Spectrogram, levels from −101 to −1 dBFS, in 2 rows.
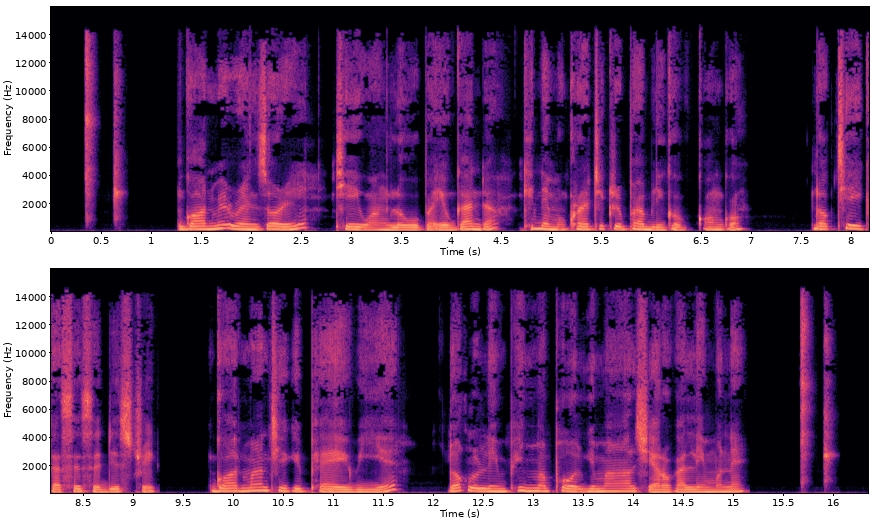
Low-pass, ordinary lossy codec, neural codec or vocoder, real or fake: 14.4 kHz; MP3, 64 kbps; autoencoder, 48 kHz, 128 numbers a frame, DAC-VAE, trained on Japanese speech; fake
